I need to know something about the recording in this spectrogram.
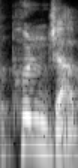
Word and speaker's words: Punjab: right let's start talking about demons of the Punjab then yes that's how it's pronounced thank God demons of the Punjab I didn't know quite when I first read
